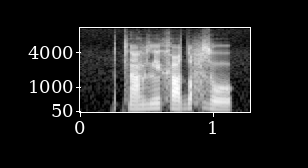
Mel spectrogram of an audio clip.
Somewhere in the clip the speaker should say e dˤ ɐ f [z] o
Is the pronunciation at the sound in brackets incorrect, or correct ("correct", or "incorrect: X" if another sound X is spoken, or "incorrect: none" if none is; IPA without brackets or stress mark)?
correct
